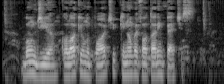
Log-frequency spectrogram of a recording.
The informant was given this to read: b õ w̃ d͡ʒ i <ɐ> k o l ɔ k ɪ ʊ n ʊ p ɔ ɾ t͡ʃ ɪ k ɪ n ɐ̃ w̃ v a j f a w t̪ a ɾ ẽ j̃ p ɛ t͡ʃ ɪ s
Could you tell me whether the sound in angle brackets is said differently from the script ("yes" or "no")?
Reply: no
